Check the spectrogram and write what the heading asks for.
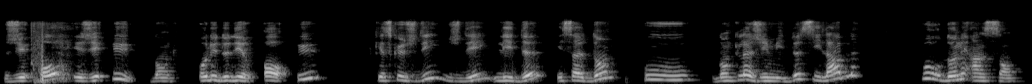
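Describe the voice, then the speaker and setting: A man with a Moroccan accent teaching a university French class over a video call. He explains slowly, stretching out example words and slipping into Moroccan Arabic. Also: sits high, sing-song, darkish tone, husky. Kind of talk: online class lecture.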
